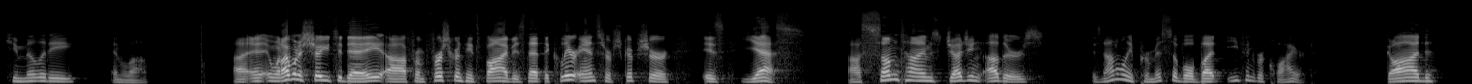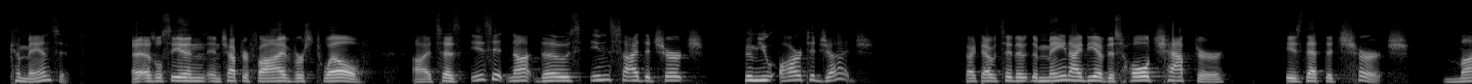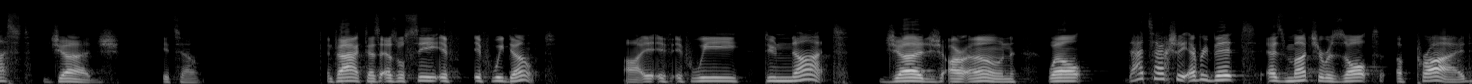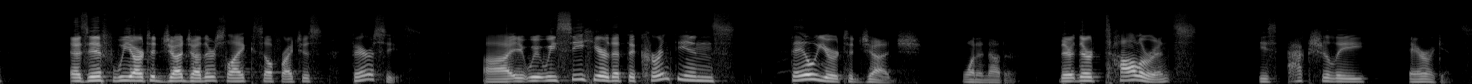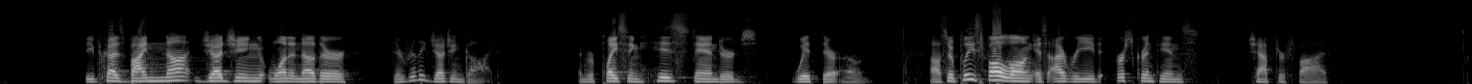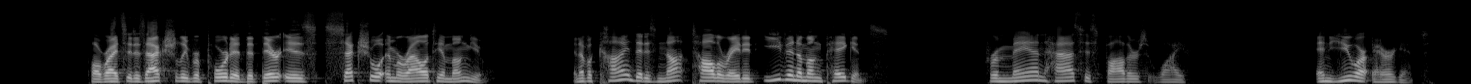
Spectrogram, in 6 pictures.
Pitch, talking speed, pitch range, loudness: 150 Hz, 145 wpm, 130-170 Hz, -27 LUFS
